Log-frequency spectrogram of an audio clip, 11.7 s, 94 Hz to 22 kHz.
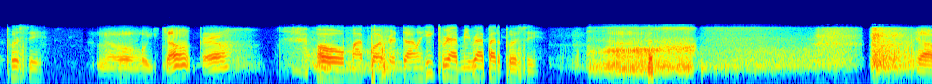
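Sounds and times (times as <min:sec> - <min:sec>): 
speech: 0:00.1 - 0:00.6, 0:01.2 - 0:03.0, 0:03.9 - 0:06.8, 0:11.4 - 0:11.6
person snoring: 0:07.3 - 0:10.8.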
